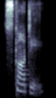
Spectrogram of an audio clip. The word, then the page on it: Scottie: Indian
